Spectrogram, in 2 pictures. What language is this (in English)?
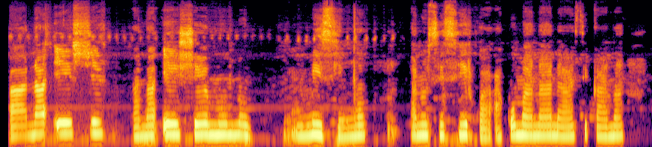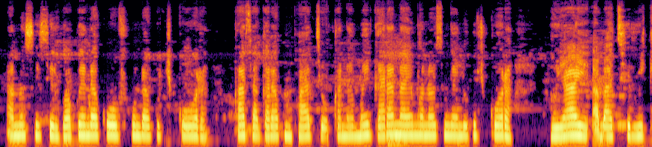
Ndau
